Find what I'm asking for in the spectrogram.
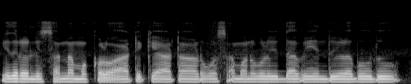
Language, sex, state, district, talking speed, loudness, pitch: Kannada, male, Karnataka, Koppal, 130 wpm, -16 LUFS, 125 Hz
